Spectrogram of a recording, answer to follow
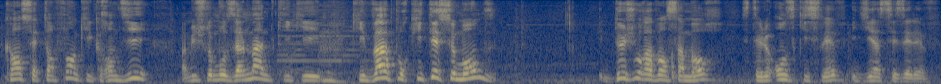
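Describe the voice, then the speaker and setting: Male rabbi, somewhat high voice, lively storyteller who plays the people in his tales and corrects himself mid-sentence. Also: moderate pace, soft background music. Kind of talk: storytelling Torah lesson.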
